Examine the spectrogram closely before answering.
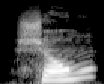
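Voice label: "xiong", Mandarin Chinese, tone 2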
